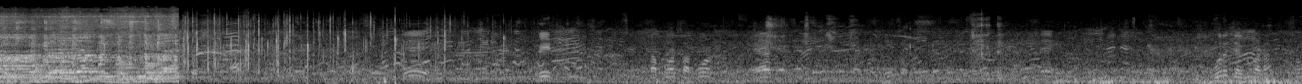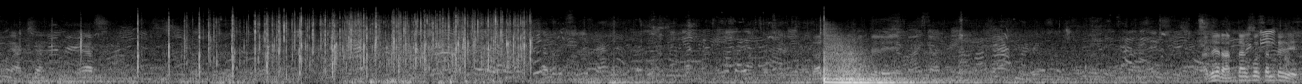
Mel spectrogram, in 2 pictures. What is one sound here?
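Many children chatter and call out nearby outdoors.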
